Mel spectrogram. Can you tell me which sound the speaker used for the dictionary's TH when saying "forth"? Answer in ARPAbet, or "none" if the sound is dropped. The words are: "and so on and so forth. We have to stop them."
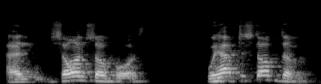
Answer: TH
